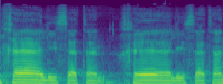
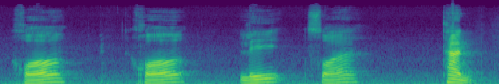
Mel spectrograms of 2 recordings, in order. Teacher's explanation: بعدش حرف خا فتحه داره، بعدش الف قرار گرفته. خا از اون حروفی هست که پر خوانده میشه وقتی که فتحه داشته باشن و بعد اونها الف باشه. خا نمیگیم خالیستن، خالیستن نه، خا، خا لی صا تن.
